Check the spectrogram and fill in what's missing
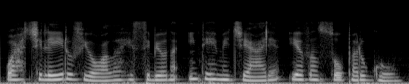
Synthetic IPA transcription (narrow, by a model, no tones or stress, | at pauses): ʊaɾt͡ʃiʎejɾʊviɔlɐɦesebewnɐĩt̪eɾmed͡ʒiaɾiɐɪavɐ̃sowpaɾʊɡow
